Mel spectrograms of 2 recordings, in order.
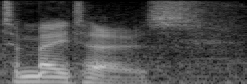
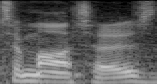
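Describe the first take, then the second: First: It is said in an American accent. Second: It is said in a British accent. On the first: This is how people in America say it. "they say tomatoes" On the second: This is how people here say it. "Now we say tomatoes"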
